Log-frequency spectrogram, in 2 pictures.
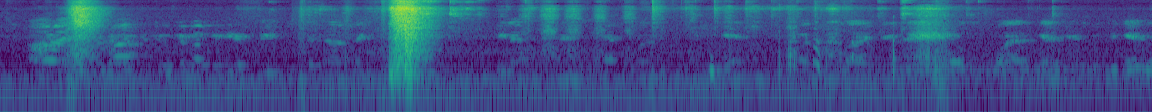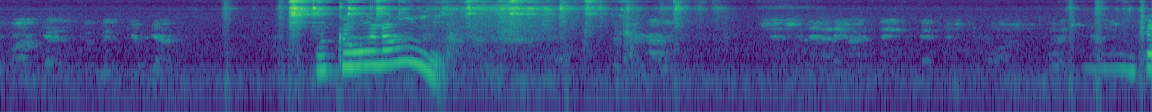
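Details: Several short, sharp sneezes a few seconds apart, with a brief whine and household noise: repeated sneezing.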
